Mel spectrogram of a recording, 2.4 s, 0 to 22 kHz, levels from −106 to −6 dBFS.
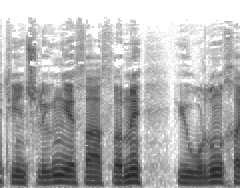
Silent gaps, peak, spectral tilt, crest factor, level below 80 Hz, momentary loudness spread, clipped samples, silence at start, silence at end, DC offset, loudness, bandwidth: none; -8 dBFS; -6 dB/octave; 18 dB; -64 dBFS; 5 LU; under 0.1%; 0 s; 0 s; under 0.1%; -25 LUFS; 12.5 kHz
